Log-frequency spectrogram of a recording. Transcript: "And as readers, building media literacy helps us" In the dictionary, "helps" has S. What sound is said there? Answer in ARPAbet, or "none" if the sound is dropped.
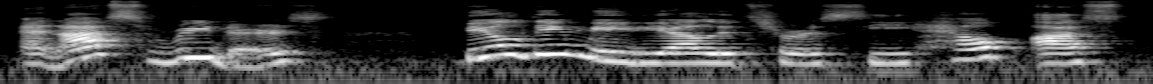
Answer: none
